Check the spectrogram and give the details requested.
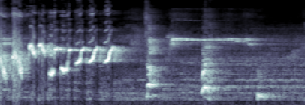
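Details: White-rumped shama, recorded as a lure for other shamas in the morning and evening, singing a rapid string of bouncy, upslurred whistled notes, followed by a few harsh calls and a steady high tone.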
